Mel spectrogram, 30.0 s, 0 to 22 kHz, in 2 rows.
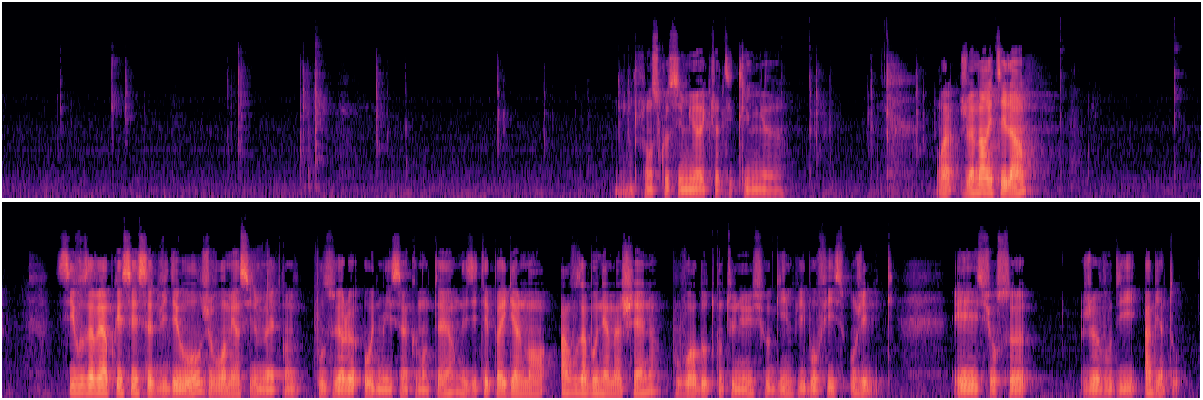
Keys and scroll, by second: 1.4 Left, 3.8 Left, 8.0 Right.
